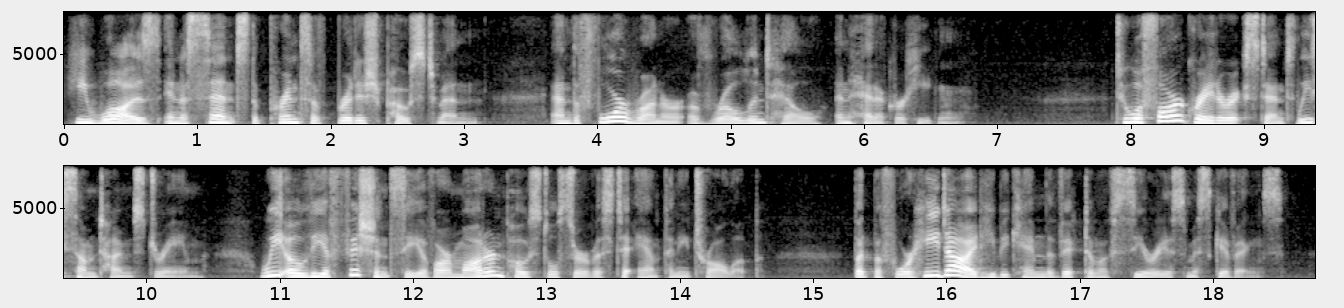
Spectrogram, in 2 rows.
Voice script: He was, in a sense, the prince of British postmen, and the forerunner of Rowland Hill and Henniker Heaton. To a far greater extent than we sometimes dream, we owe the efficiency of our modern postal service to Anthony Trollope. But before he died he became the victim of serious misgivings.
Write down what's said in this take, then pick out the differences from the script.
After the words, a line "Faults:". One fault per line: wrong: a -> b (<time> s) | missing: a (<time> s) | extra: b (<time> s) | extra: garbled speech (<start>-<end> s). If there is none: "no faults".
He was, in a sense, the prince of British postmen, and the forerunner of Rowland Hill and Henniker Heaton. To a far greater extent we sometimes dream, we owe the efficiency of our modern postal service to Anthony Trollope. But before he died he became the victim of serious misgivings.
Faults:
missing: than (9.2 s)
